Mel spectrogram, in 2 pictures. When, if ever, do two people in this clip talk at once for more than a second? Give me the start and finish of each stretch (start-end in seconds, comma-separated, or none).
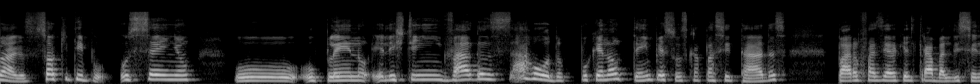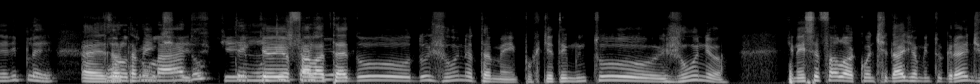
10.8-13.3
